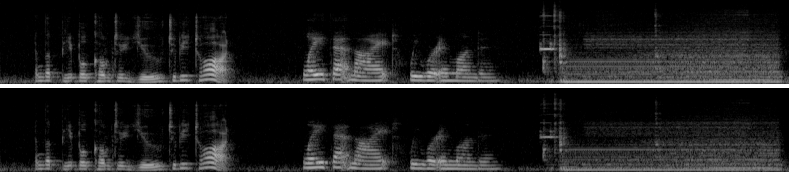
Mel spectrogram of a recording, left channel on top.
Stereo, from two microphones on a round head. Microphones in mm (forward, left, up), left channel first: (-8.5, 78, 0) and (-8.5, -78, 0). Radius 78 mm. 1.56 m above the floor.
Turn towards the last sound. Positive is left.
turn(degrees=55)  # may be behind; listen again after turning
